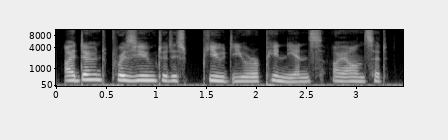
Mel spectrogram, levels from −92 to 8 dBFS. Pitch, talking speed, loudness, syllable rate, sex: 225 Hz, 155 wpm, -19 LUFS, 5.8 syllables/s, female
